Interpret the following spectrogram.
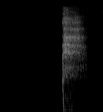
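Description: Dead silence, then about a second in one short, audible breath from a man, like a sigh.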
